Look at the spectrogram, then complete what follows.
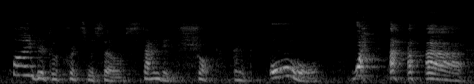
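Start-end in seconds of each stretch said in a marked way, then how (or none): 3.5-4.7 loud villain laugh; ice cream laughing. Acted. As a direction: cackle like a wicked ice cream. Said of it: "the ice cream laughs".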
